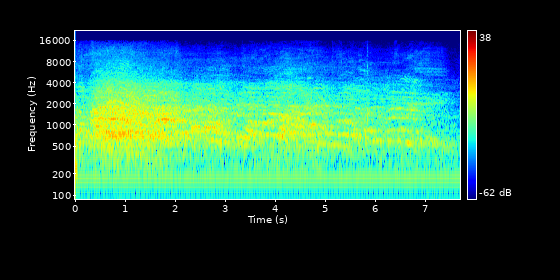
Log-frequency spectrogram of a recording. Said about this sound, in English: So when I say ready, set, go, you're going to yell out which one is false about me. Ready, set, go.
